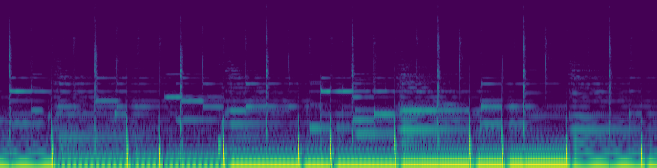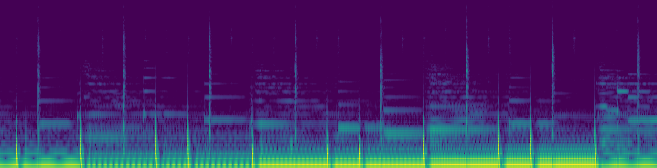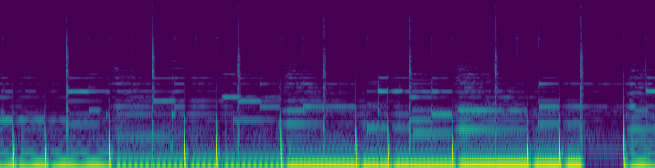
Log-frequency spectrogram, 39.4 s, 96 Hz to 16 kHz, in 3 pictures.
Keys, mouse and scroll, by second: 0.1 middle click, 1.0 middle click, 1.5 middle click, 2.6 click, 3.8 o, 5.1 g, 11.2 click, 11.7 shift+click, 12.4 alt+click, 12.7 shift+middle click, 13.2-14.2 middle drag, 14.6 e, 17.1 middle click, 18.0 shift+middle click, 18.6 middle click, 19.5 shift+middle click, 20.4 click, 21.3 shift+click, 22.4 click, 22.7 shift+click, 23.7 e, 26.1 ctrl+r, 28.8 click, 30.2 e, 34.5 ctrl+z, 35.8 e, 38.9 ctrl+r.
